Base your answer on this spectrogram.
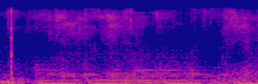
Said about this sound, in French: Il y a beaucoup de mouches ici.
